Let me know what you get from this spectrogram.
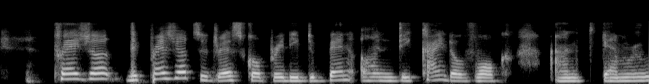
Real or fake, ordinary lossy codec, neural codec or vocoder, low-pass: fake; none; codec, 16 kHz, 1.1 kbps, Voila-Tokenizer; 7.2 kHz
